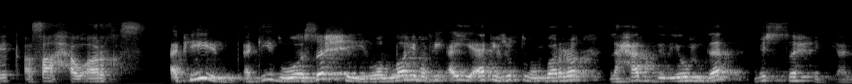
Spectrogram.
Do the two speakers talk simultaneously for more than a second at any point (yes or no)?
no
